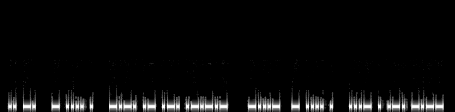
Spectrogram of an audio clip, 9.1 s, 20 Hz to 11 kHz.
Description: Morse code, heard as a keyed tone, about 25 wpm, 600 Hz. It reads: IN THE CAR. <BT> THE VERY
